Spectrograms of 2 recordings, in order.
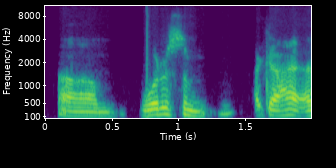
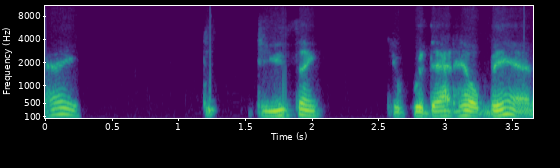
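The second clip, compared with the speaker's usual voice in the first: put-on whisper. Retelling a question asked in a parking lot: imitating own whisper. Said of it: "I remember whispering where I was standing".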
